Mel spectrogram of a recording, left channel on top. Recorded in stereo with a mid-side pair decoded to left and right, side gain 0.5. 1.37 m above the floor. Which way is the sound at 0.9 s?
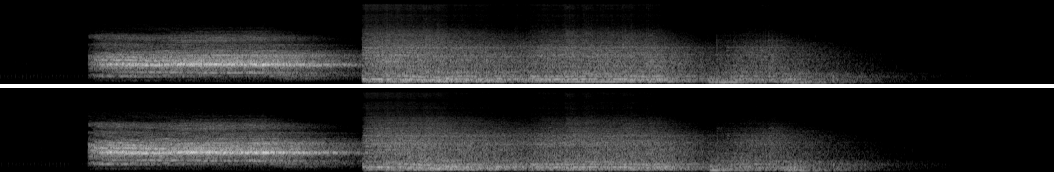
45° right.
